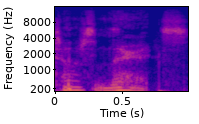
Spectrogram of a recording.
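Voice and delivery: very soft, quiet voice. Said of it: "Why get so quiet?".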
